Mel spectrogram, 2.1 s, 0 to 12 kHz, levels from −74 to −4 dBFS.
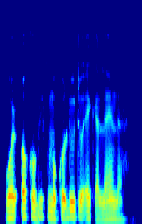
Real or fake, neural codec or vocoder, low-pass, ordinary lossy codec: fake; codec, 16 kHz, 0.9 kbps, LongCat-Audio-Codec; 7.2 kHz; none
